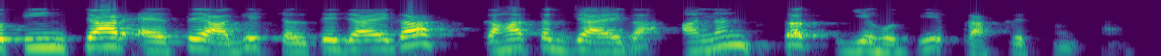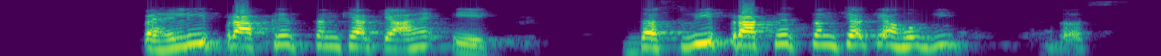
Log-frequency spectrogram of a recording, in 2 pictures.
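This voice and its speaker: A man teaching a live online math class, who asks questions and answers them himself, with a Chhattisgarh Hindi accent. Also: high voice. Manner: repetitive, asks and answers his own questions. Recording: tinny phone-like sound.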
